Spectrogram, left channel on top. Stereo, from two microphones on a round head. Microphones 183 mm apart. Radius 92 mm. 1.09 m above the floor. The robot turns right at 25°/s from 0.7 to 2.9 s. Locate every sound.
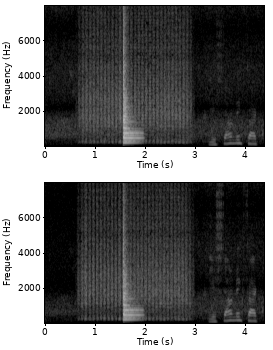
0.0 s running water: 120° left; by 4.4 s 175° left
1.6 s a snare drum: 20° left (ahead or behind); by 2.0 s 15° left (ahead or behind)
3.3 s a man speaking: 50° right (ahead or behind)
